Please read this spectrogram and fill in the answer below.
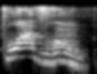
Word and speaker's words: poivron: Le poivron, O-I, son OA. Le poivron, et faites attention à la prononciation du V.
